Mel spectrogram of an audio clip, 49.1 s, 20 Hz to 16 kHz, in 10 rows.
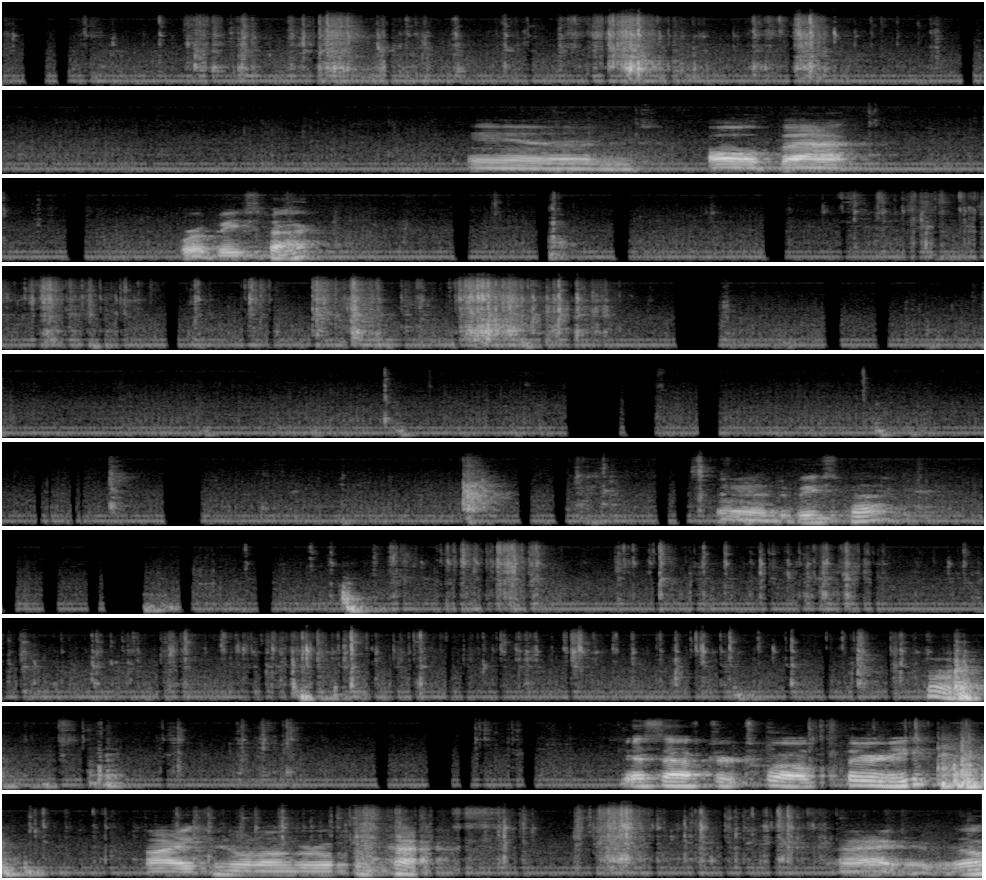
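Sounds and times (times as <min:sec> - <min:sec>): steady low hum: 0:00.0 - 0:49.0
card pack wrapper crinkling: 0:00.4 - 0:04.7, 0:14.0 - 0:17.9, 0:31.0 - 0:39.0, 0:39.6 - 0:40.8, 0:44.3 - 0:48.4.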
